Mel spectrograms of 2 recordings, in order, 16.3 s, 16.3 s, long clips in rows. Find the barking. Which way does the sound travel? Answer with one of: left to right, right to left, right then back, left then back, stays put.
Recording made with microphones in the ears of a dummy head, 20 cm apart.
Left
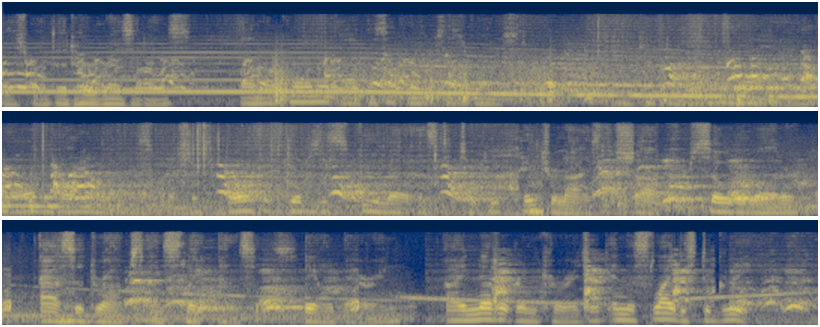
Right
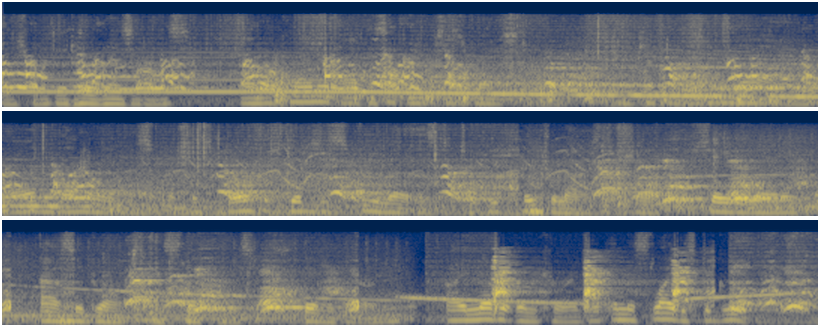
left then back.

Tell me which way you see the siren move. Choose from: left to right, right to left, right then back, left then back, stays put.
left to right.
